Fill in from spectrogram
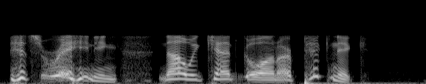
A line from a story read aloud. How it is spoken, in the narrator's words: she sobbed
